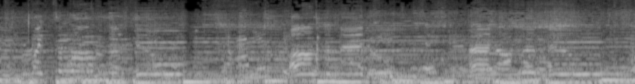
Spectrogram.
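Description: Folk trio of fiddle, acoustic guitar and double bass playing an instrumental passage of a song: a wavering fiddle melody over strummed guitar and a walking bass line.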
